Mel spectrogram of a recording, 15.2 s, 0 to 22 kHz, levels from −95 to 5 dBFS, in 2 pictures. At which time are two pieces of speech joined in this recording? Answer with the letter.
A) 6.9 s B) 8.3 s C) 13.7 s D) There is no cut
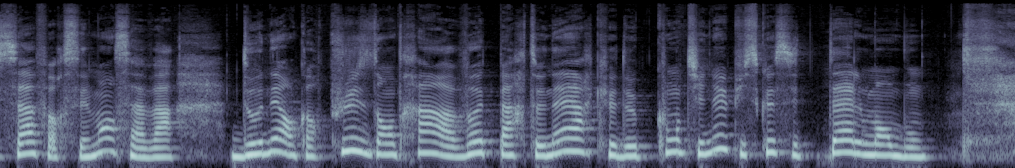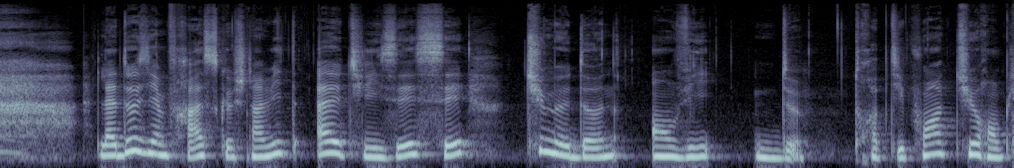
D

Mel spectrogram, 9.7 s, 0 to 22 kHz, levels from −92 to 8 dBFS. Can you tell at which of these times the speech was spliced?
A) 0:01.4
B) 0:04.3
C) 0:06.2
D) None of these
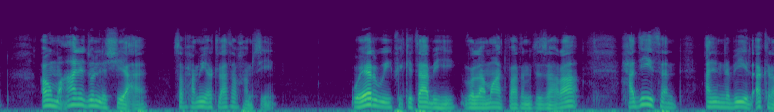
B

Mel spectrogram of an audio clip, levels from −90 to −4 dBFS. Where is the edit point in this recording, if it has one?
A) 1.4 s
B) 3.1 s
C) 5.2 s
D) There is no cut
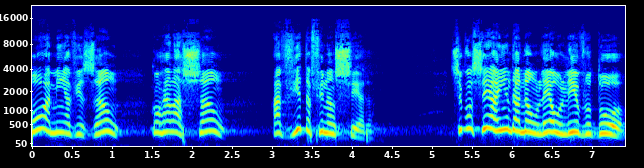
C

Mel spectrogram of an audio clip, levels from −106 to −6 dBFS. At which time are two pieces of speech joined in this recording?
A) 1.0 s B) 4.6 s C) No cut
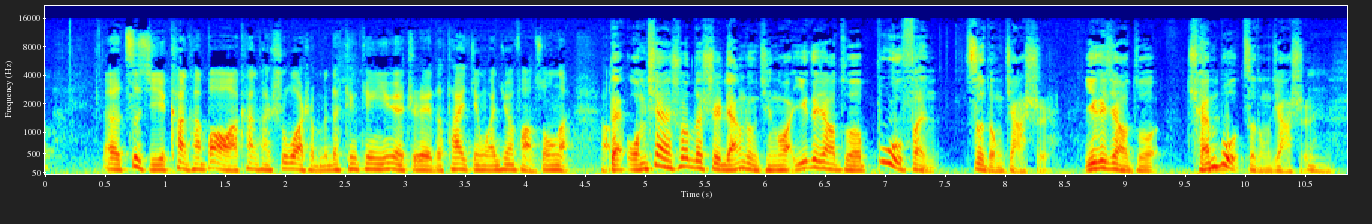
B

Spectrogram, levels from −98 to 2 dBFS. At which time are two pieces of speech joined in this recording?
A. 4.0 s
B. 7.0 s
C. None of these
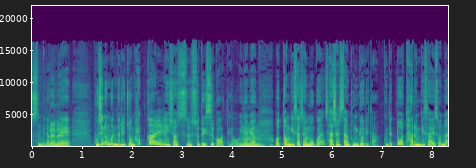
C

